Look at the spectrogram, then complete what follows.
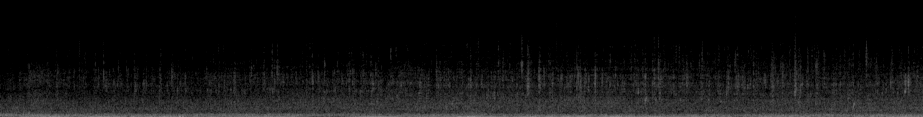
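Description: Steady outdoor background noise with a low rumble and a few faint ticks.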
